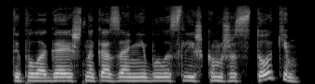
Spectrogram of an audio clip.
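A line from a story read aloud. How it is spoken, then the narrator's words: Wry grunt. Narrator (Russian): хмыкнул Данис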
